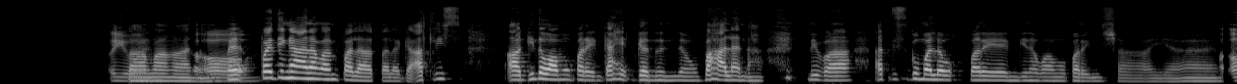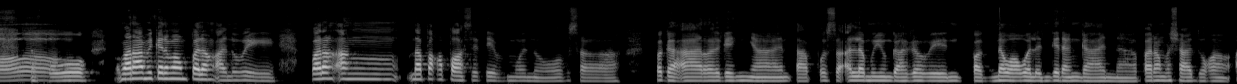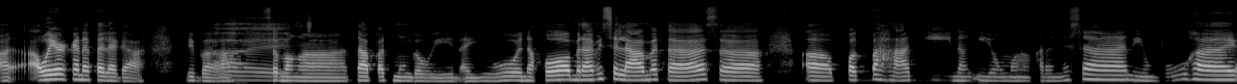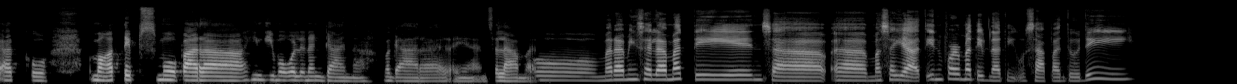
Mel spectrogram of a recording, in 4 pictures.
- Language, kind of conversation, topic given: Filipino, podcast, Paano mo maiiwasang mawalan ng gana sa pag-aaral?
- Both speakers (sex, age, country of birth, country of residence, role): female, 35-39, Philippines, Philippines, guest; female, 35-39, Philippines, Philippines, host
- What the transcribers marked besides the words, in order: laughing while speaking: "bahala na 'di ba?"; other background noise; joyful: "today!"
